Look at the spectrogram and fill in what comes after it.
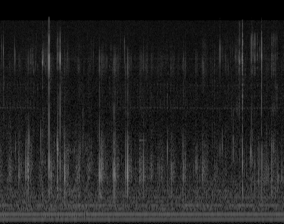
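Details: A rabbit chewing, with quick, crisp crunching clicks in irregular bursts over a low steady hum.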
